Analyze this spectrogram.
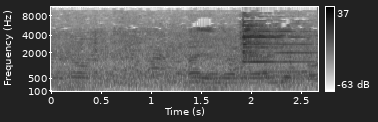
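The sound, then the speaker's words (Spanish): A church bell rings out in the afternoon with a sustained, resonant tone over a murmuring outdoor crowd at a Holy Week procession of nazarenos, with a fresh strike brightening the sound near the end. “Sigue la campana rompiendo la tarde.”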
